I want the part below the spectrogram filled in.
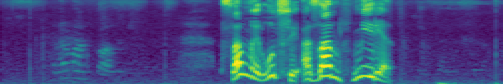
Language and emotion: Russian, positive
